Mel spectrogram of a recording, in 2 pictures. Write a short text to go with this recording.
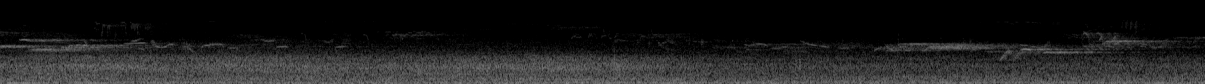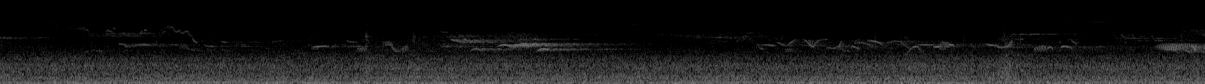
for some reason, blackbirds started to sing deep at a cold and foggy night. After a minute, a ventilation from an opposite basement started to hum. (Sony PCM D50)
